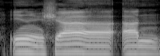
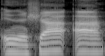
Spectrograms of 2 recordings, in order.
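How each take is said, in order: First: The word ends with a short 'an' sound. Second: The word ends on a drawn-out 'a' vowel. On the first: The speaker calls it wrong. "jangan, salah" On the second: The speaker calls it right. "Ini kita baca insya'a"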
